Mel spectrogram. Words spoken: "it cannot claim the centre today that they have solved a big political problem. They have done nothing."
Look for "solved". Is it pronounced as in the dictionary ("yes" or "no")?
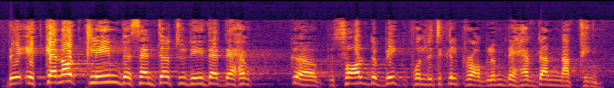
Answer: yes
